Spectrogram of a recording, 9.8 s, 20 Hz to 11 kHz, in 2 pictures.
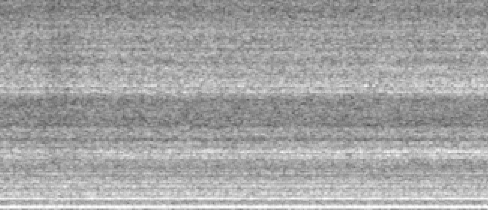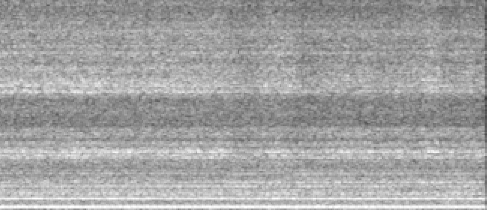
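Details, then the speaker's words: Siemens iQ300 WG41A1X1TR washing machine, spin program mid-cycle at highest spin speed: steady, even high-speed whir with constant hum and whine, no knocking or rubbing; healthy spin. "Sıkma işleminin ortalarına doğru sıkma devri en yüksek seviyeye çıkıyor."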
